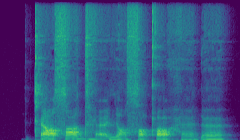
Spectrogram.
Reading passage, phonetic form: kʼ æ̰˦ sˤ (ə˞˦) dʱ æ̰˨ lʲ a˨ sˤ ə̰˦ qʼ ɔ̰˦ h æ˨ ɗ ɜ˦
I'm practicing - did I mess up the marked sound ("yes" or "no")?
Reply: yes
